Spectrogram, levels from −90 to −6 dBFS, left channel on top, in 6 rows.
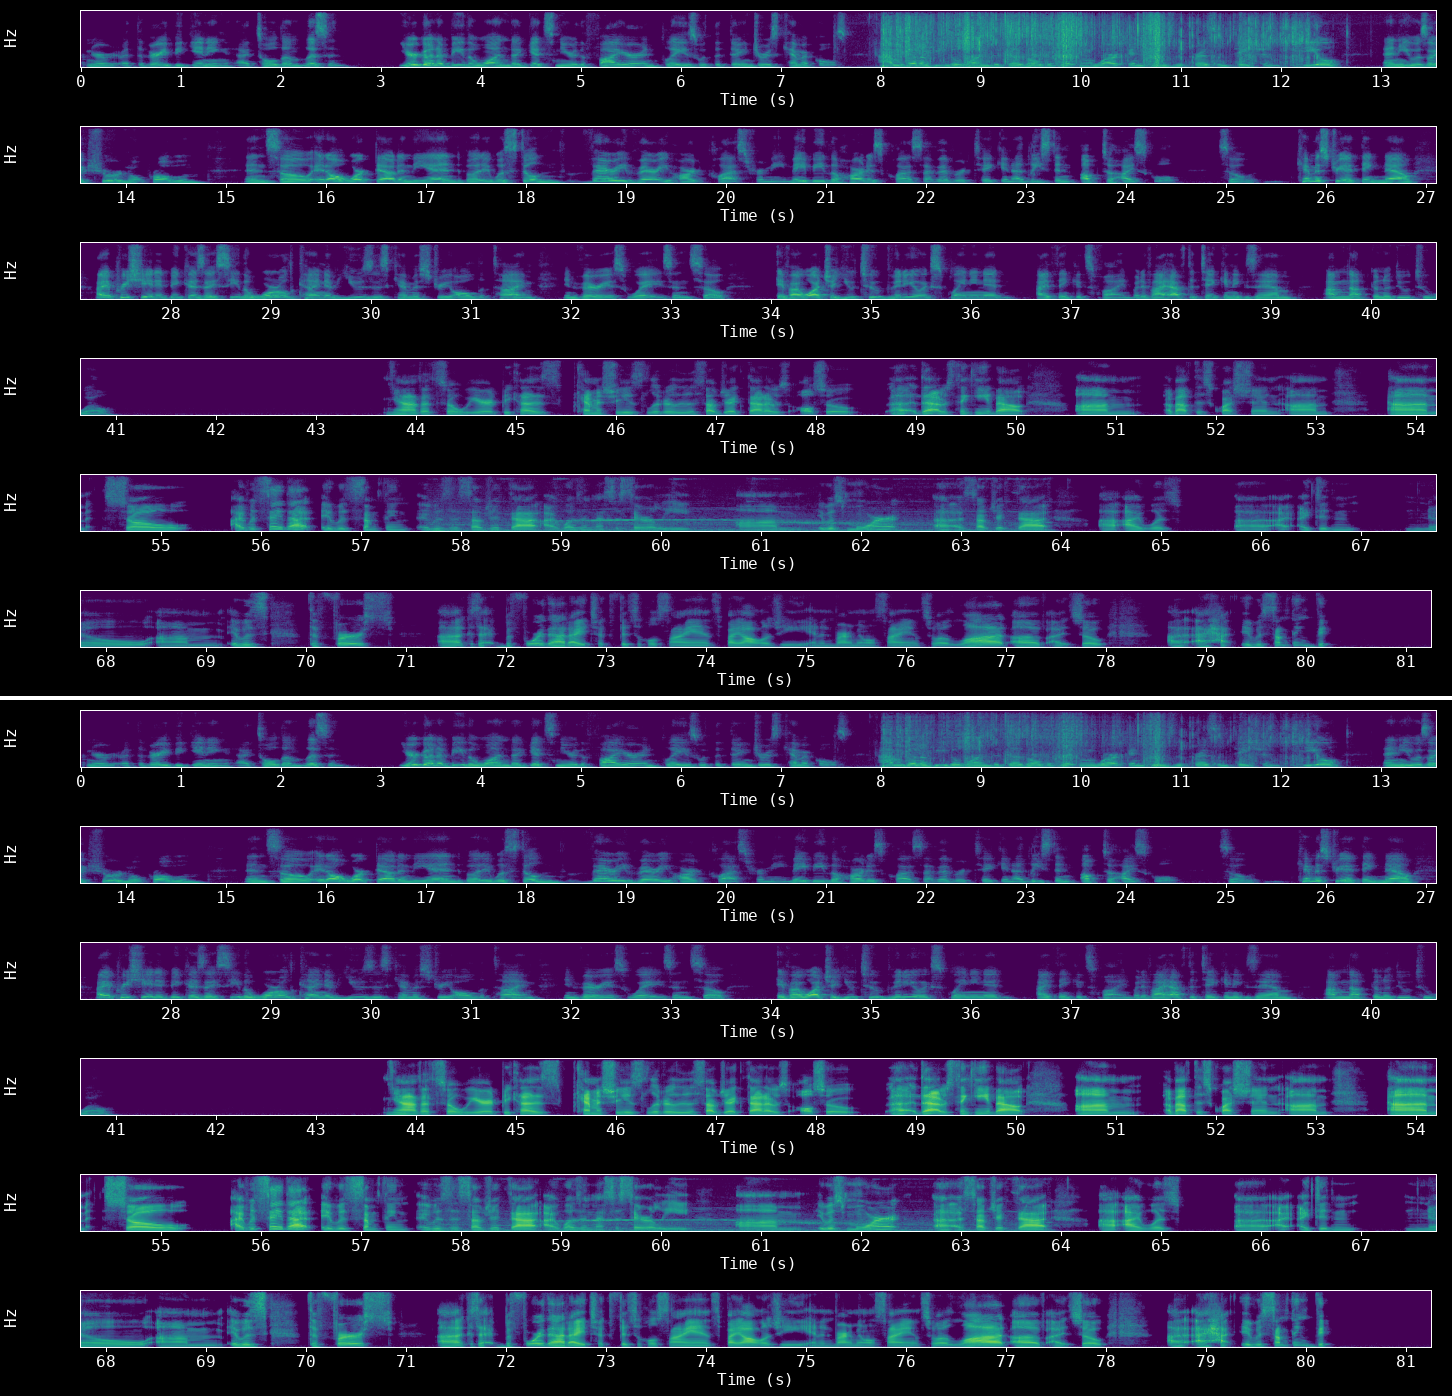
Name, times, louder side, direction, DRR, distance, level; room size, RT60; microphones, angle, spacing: voice 1, 0.0-2.7 3.2-7.6 8.0-12.6 13.0-14.7 15.2-24.5 24.9-27.0 27.3-31.6 31.9-33.5 34.1-36.4 36.7-39.2 39.5-40.9, left 1 dB, 80° left, 2.1 m, -36 dB
sound 1, 7.9-12.4 12.7-12.8, left 10 dB, 60° left, 0.5 m, -37 dB
voice 2, 43.7-48.4 48.7-51.2 51.5-53.4 53.7-55.3 55.7-60.3 60.7-62.4 62.7-65.2 65.7-66.9 67.5-70.9 71.3-80.2, right 7 dB, 65° right, 0.6 m, -31 dB
sound 2, 57.6-63.9, equal, ahead, 2.1 m, -45 dB
9.3 x 5.0 x 2.8 m
head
